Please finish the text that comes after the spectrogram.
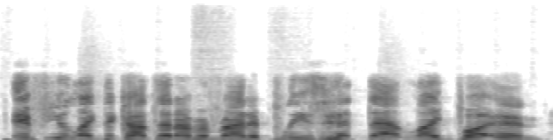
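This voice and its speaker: A man's voice: very high-pitched, brisk, bright, forceful tone, lo-fi sound. A man hosting a gaming video, reading game narration aloud and throwing in jokey asides. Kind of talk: let's play commentary mixed with reading game narration aloud.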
